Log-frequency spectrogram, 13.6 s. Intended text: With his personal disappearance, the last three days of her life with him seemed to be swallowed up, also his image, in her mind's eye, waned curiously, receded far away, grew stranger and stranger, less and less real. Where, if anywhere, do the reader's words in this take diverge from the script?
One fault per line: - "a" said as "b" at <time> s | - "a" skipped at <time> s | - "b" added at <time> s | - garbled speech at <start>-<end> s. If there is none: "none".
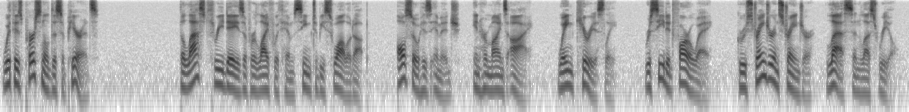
none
